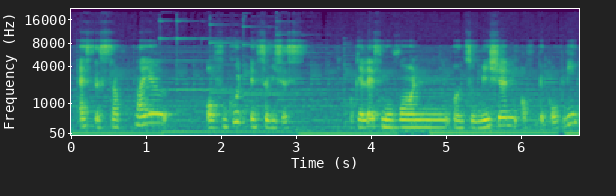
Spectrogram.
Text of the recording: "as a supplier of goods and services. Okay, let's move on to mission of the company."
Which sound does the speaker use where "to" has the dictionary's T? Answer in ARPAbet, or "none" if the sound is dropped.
S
